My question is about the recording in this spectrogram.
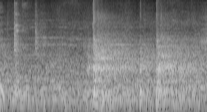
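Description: Racquetball rally: several sharp smacks of the ball off racquets and court walls, ringing in the enclosed court, the loudest about two seconds in.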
